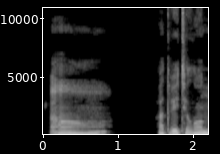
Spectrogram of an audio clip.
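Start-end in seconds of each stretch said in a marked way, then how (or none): 0.1-0.9 hangover groan. Acted. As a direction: moan it out weakly. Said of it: "стонать я и сама могла". (протяжный стон с похмелья)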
